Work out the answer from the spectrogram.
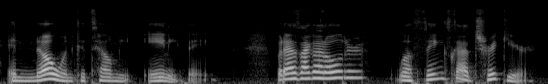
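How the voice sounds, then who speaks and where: A woman's voice: mid-range voice, very animated, normal speed, darkish tone. An affectionate older godmother from a storybook, acted out by a woman reader. She is proud and a little fussy, and she explains things firmly and with emphasis, like someone used to giving advice. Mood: gently advising.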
